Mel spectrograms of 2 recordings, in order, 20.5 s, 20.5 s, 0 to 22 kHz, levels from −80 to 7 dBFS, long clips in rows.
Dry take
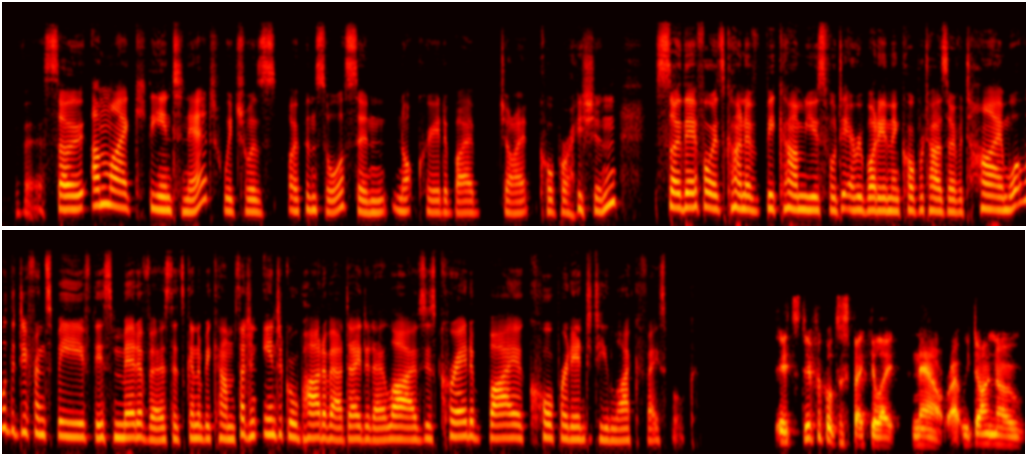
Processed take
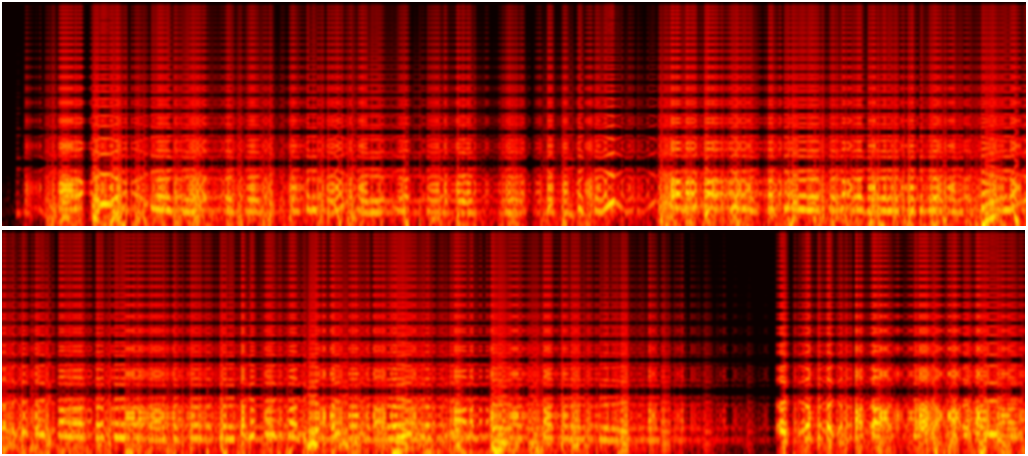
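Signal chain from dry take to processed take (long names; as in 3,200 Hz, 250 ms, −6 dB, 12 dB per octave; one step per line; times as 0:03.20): feedback delay that plays each chunk backwards 211 ms, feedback 62%, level −11 dB
in parallel at 0 dB: brickwall limiter −18 dBFS, peak gain reduction 9.5 dB
on the sum: decimation without filtering 38×
level −1 dB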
